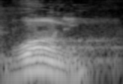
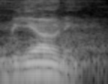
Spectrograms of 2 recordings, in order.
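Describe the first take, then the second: First: The name is pronounced the Italian way. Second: The name is pronounced the anglicized way. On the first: This is how Italians would say it. The speaker calls it right. "properly is Buoni" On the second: This is how the family says it. The speaker calls it wrong. "we pronounce it improperly. We say Bioni"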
